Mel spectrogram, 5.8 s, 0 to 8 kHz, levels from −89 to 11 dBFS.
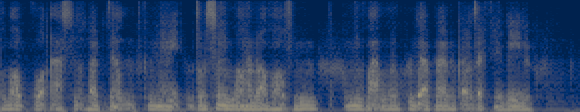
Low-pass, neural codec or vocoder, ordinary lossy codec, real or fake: none; codec, 16 kHz, 0.5 kbps, FreqCodec, smaller model; none; fake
